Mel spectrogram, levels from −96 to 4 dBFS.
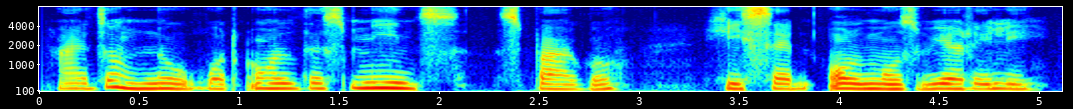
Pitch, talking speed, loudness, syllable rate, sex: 175 Hz, 140 wpm, -17 LUFS, 3.7 syllables/s, female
